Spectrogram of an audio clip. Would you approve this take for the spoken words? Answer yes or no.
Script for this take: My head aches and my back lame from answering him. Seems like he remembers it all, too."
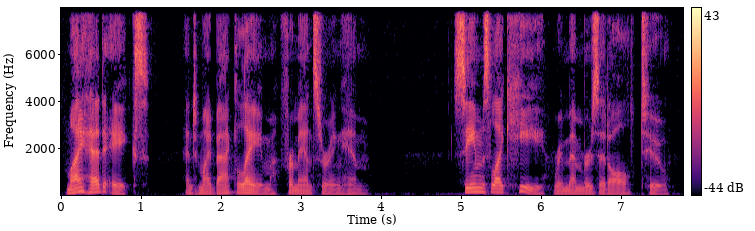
yes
